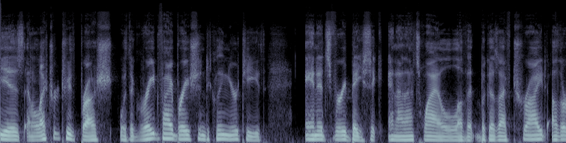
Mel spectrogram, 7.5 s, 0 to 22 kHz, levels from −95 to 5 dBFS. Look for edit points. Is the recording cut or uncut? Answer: uncut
